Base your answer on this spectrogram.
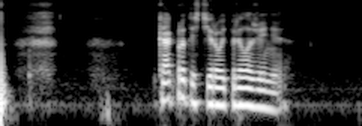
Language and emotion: Russian, neutral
